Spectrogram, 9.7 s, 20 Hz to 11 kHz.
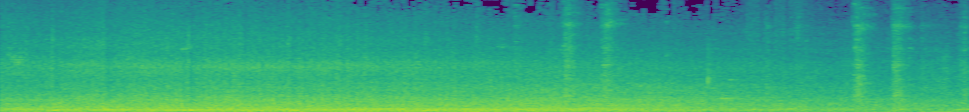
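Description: A JR Freight EH500 electric locomotive and its container freight train passing through: a steady rumble of wheels on rail with a low hum in the first half. Several sharp wheel clicks come in pairs in the second half as the container wagons roll past.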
